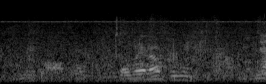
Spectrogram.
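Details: Baby monkey Lucie, hungry and begging for milk, gives a soft early whimper then a sharp, wavering squealing cry midway, followed by quieter broken whines against a steady faint high hiss.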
